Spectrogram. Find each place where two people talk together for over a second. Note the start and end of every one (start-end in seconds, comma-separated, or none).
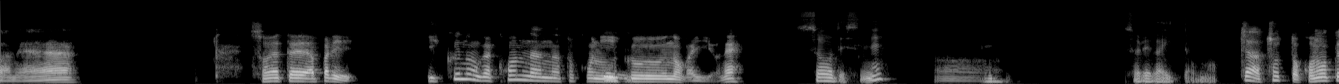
none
